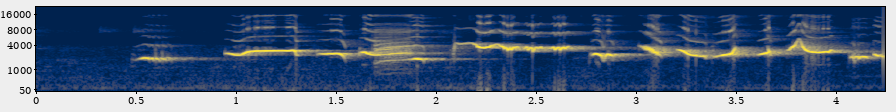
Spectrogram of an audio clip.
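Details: Oriental magpie-robin (kacer poci) song used as a lure to make silent magpie-robins answer: a rich, varied run of loud whistles, slurred notes and rapid twittering phrases, high and almost without pause.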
